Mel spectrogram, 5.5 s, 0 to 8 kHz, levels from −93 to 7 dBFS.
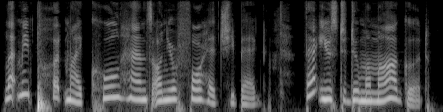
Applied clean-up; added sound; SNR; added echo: none; none; none; none.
